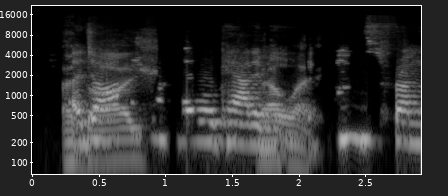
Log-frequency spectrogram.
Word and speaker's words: Adage: Adage? Adage. Adage Dance Academy.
